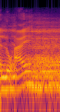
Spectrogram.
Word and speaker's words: Lu'ai: Sehingga cuma menerangkan bahwasanya Lu'ai itu adalah difathahkan hamzahnya, ya, didombahkan lamnya, cuman mengatakan nahwu sorobnya saja. Dibacanya lu, hamzahnya a, kemudian ya-nya tasjid, Lu'ai, cuman diterangkan seperti itu.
